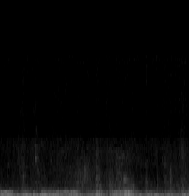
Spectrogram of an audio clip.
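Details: Jafari pigeon, described as the smallest pigeon type in the world: soft, low, throaty coos rolling in short repeated phrases over a quiet background hum.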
